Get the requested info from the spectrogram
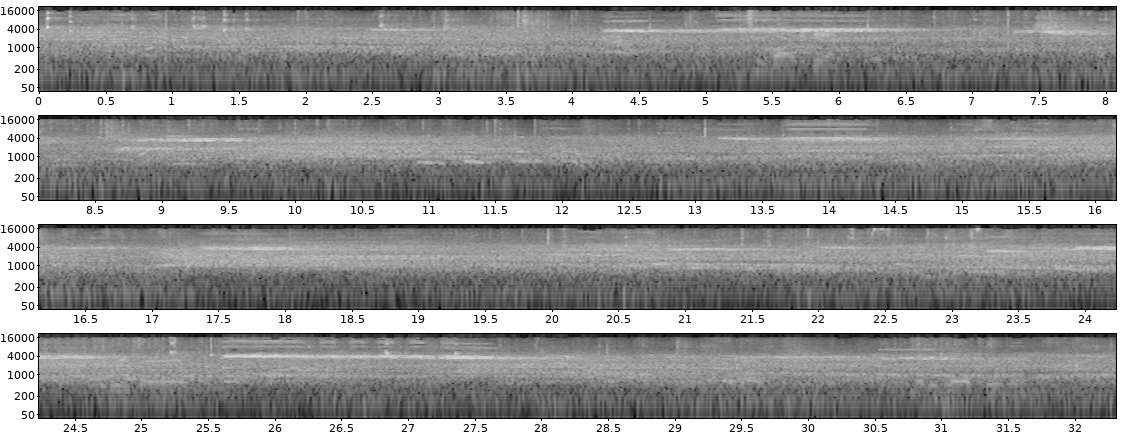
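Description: Indoor volleyball match: a steady murmur of crowd and player voices, with the thuds of the ball being hit and short, high squeaks of athletic shoes on the court floor recurring throughout.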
